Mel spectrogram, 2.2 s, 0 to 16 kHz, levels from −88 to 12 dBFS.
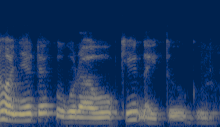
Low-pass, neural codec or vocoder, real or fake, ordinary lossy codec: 14.4 kHz; none; real; Opus, 24 kbps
